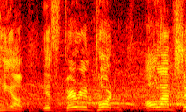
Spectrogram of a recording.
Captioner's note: crowd cheering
